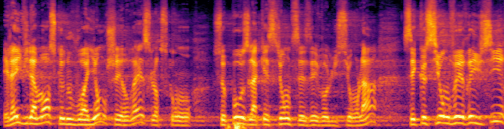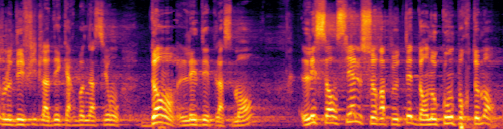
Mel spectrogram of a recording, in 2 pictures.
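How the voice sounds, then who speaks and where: A man's voice: medium pitch, a bit bright, big-room sound. Nasal Belgian man with a cold. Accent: Verviers Belgian French. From Verviers, eastern Wallonia, Belgium. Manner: formal address with light self-mocking humour, frequent stammered restarts. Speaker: speaker from a gas and electricity network company. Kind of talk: conference speech.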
